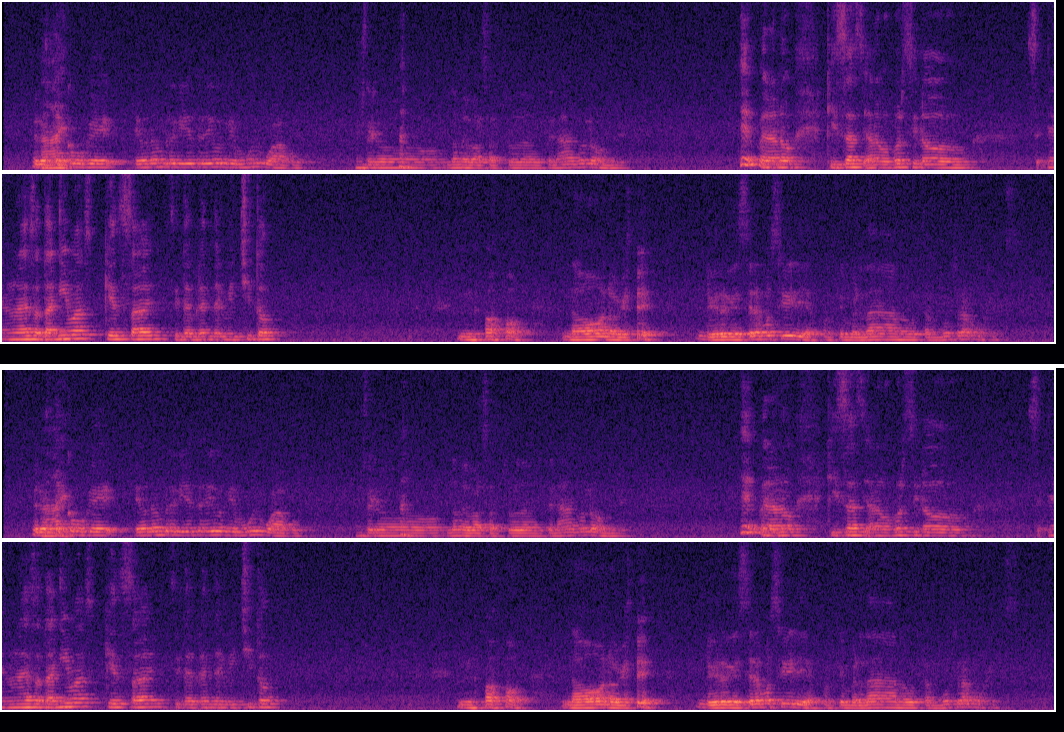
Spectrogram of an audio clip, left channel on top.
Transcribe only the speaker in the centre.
Pero
es como que es un hombre que yo te digo que es muy guapo,
pero no me pasa absolutamente nada con los hombres.
Eh,
<laughs> no, no, no creo. Yo creo que será posibilidad, porque en verdad me gustan mucho las mujeres,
